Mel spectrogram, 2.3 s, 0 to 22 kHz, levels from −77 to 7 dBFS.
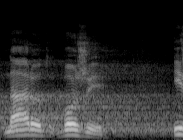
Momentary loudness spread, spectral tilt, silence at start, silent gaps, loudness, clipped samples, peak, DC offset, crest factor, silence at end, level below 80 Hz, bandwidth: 20 LU; -6.5 dB/octave; 0 s; none; -19 LUFS; under 0.1%; -4 dBFS; under 0.1%; 16 dB; 0 s; -62 dBFS; 8.6 kHz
